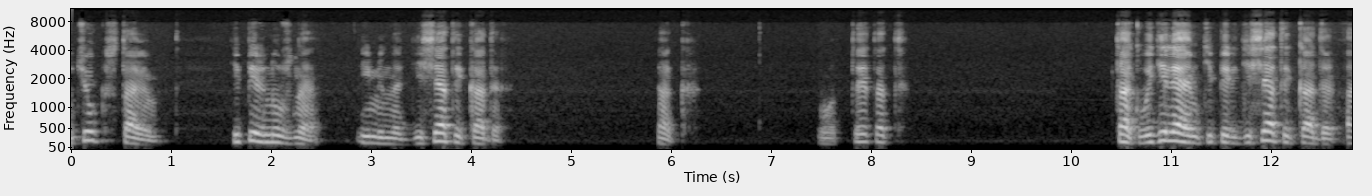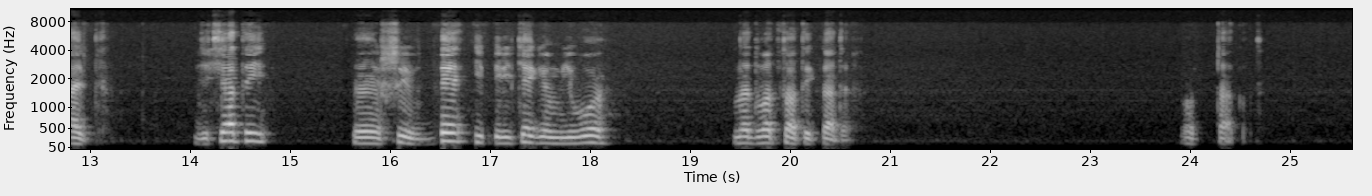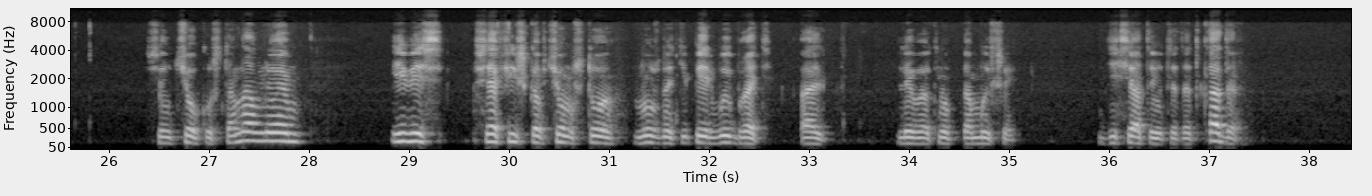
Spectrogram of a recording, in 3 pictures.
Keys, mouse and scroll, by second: 7.0 click, 11.0 click, 13.1 alt+click, 16.4 shift+d, 28.7-29.3 scroll up 1, 29.9 click, 33.5 alt+click.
